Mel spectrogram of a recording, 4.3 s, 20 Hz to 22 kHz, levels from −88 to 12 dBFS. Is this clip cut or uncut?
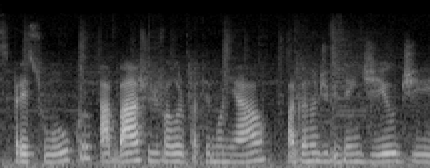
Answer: uncut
